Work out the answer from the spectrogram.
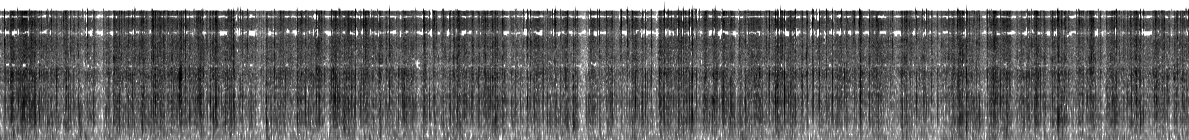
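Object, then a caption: Small plastic bag of foam beads. A small clear plastic packet full of tiny colored foam beads is held in both hands and squeezed, rubbed and scratched with long acrylic nails. It produces a steady, dense crinkling and crackling with a bright, hissy texture and almost no low end.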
